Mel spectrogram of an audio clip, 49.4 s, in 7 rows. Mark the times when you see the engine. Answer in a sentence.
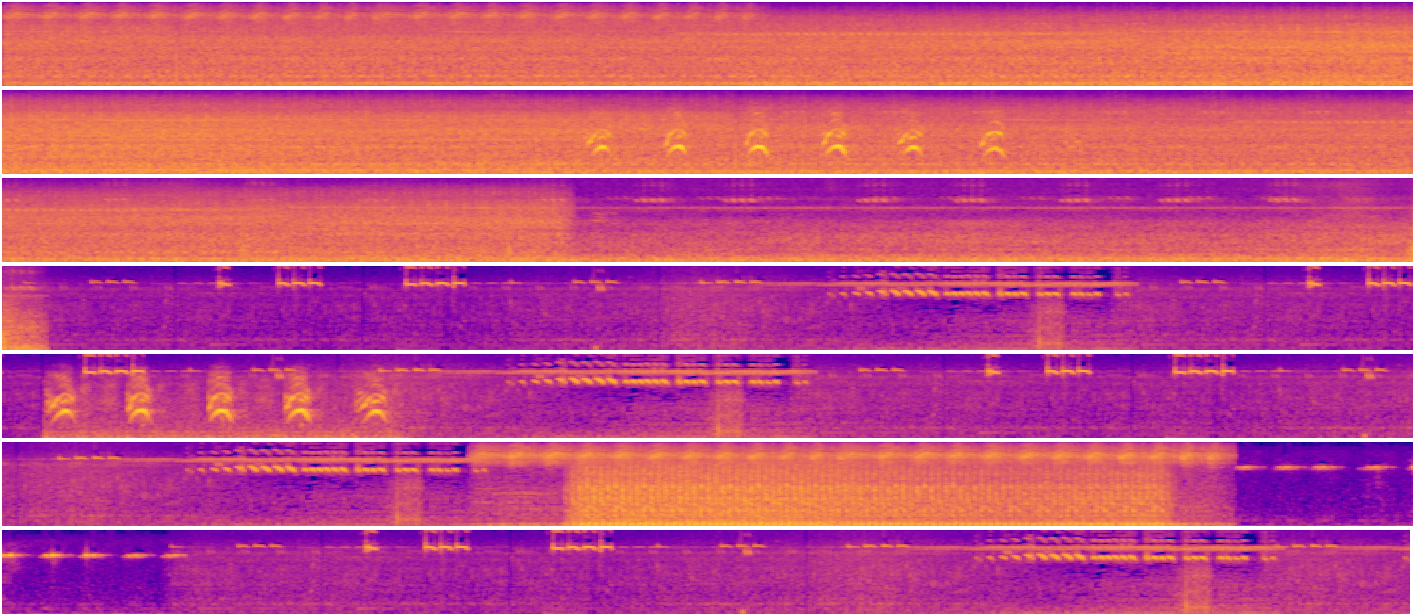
You can hear the engine from 0.0 to 17.0 s and from 38.0 to 41.1 s.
